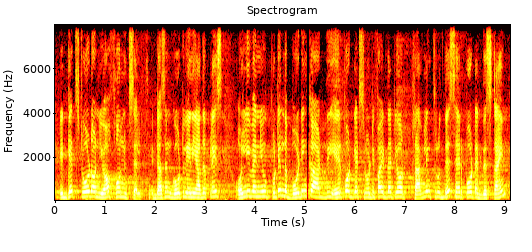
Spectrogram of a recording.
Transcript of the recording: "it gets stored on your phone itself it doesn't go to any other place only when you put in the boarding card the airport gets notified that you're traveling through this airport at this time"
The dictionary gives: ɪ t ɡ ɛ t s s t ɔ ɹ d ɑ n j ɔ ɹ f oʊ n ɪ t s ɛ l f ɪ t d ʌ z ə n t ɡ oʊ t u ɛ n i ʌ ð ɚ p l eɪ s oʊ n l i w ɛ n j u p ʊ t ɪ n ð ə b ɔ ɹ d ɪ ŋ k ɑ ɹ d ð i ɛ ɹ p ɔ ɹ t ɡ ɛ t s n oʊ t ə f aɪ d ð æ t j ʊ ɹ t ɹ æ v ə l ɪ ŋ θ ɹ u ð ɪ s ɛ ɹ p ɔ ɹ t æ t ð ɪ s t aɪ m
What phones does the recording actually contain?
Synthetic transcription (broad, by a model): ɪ t ɡ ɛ t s s t ɔ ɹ d ɑ n j ɔ ɹ f oʊ n ɪ t s ɛ l f ɪ t d ʌ z ə n t ɡ oʊ t u ɛ n i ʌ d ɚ p l eɪ s oʊ n l i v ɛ n j u p ʊ t ɪ n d ə b ɔ ɹ d ɪ ŋ k ɑ ɹ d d i ɛ ɹ p ɔ ɹ t ɡ ɛ t s n oʊ t ə f aɪ d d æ t j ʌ ɹ t ɹ æ v ə l ɪ ŋ t ɹ u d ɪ s ɛ ɹ p ɔ ɹ t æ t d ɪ s t aɪ m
